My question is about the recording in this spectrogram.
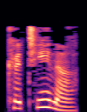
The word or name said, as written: catina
